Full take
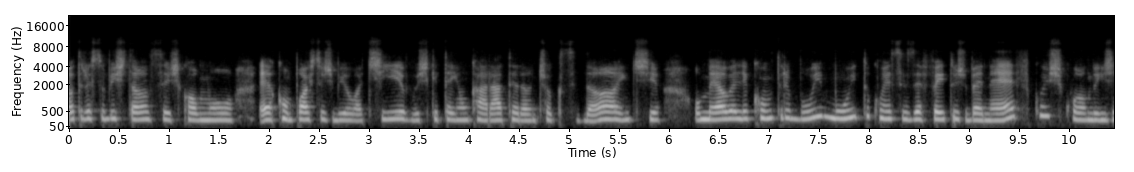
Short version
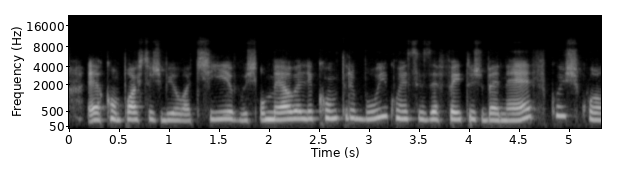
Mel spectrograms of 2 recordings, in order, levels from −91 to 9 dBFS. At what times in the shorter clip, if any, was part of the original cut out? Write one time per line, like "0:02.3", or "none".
0:01.9
0:03.2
